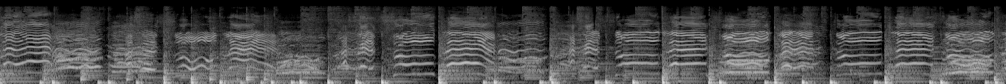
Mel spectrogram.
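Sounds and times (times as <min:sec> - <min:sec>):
band low beat: 0:00.0 - 0:10.0
gospel singing through microphones: 0:00.0 - 0:10.0.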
